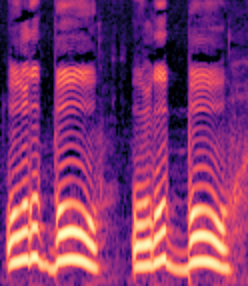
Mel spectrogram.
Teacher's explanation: O bu a gente fala com mais força, Com mais intensidade. Então, nesse caso, urubu é uma sílaba oxítona.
